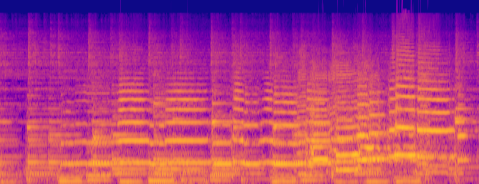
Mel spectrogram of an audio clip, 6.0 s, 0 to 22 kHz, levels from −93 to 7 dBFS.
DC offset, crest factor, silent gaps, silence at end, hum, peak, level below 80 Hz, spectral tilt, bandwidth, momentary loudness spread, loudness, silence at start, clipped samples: under 0.1%; 10 dB; none; 0 s; none; 0 dBFS; -26 dBFS; -4.5 dB/octave; 15.5 kHz; 11 LU; -10 LUFS; 0 s; under 0.1%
